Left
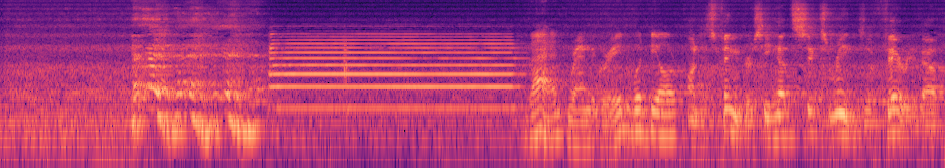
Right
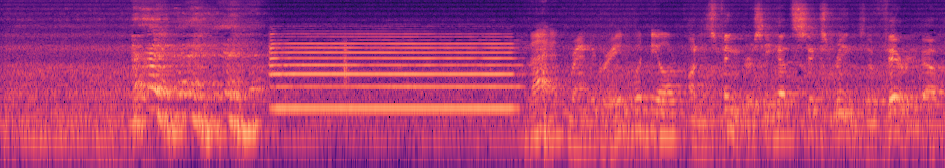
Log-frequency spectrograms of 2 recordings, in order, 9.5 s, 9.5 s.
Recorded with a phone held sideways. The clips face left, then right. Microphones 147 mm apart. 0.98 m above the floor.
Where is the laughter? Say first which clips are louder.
Left 2 dB; 45° left (ahead or behind), 3.5 m.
